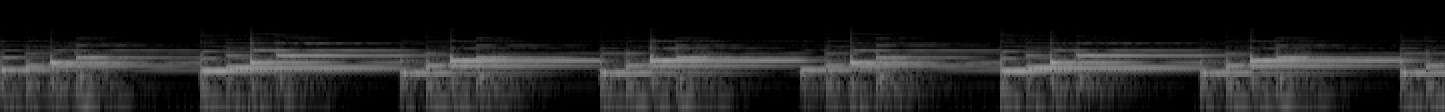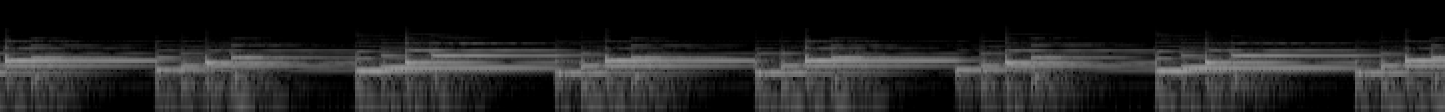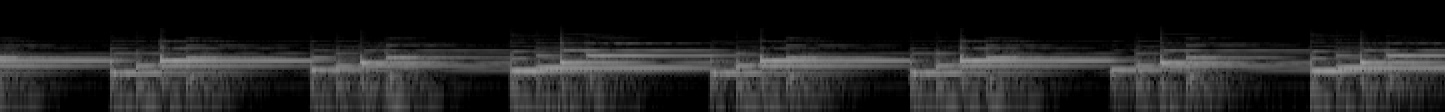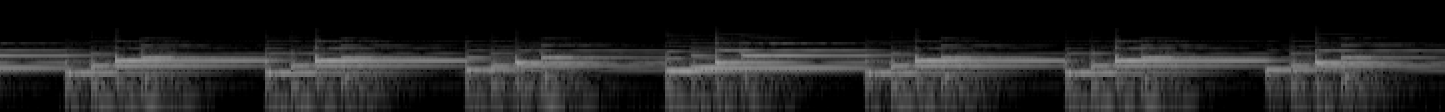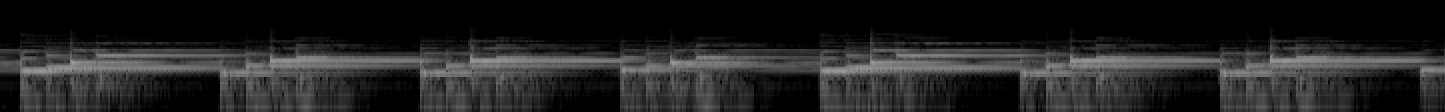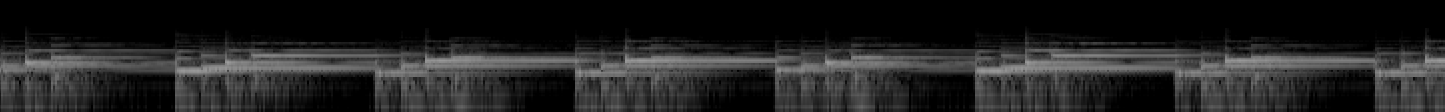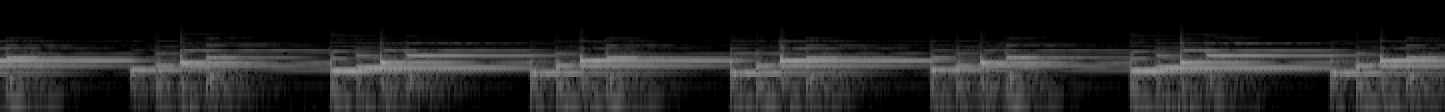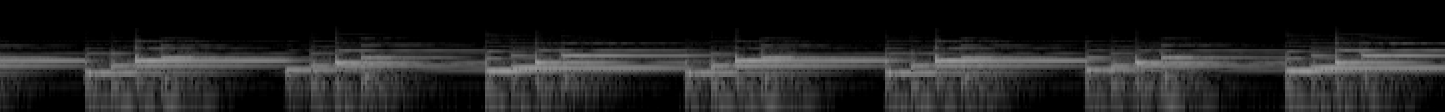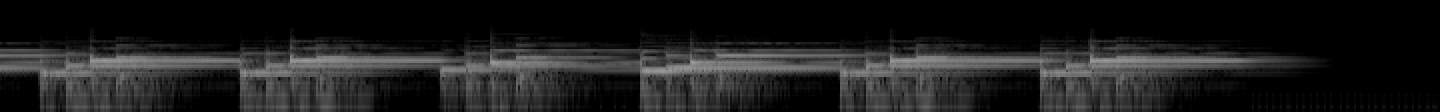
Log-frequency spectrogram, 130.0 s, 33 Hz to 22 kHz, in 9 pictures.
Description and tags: Piano loops 034 octave up long loop 120 bpm
120, 120bpm, samples, bpm, free, Piano, simple, music, loop, simplesamples, reverb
